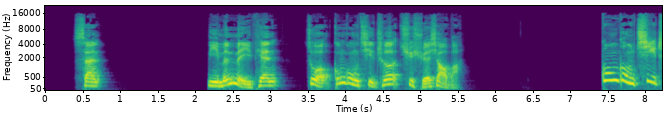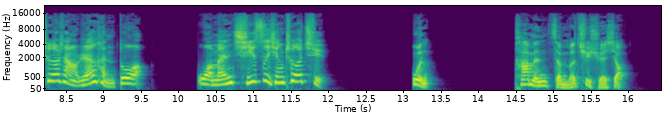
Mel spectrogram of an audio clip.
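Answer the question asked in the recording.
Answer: 骑自行车去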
